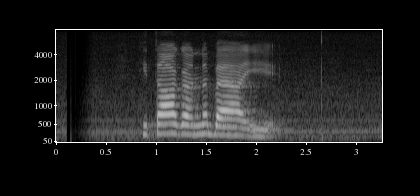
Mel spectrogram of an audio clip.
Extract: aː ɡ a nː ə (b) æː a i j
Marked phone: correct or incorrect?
correct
